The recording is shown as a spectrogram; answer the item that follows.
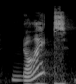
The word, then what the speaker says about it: knight: So silent K's. Knight, but like a knight in shining armor. K-N-I-G-H. – Fuck. T. Knight in shining. Knowledge? – Knowledge. – K-N-O.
